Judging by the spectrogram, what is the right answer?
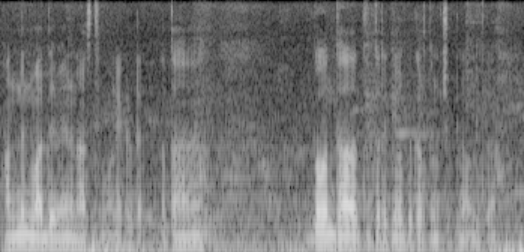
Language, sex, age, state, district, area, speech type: Sanskrit, male, 18-30, Karnataka, Uttara Kannada, rural, spontaneous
